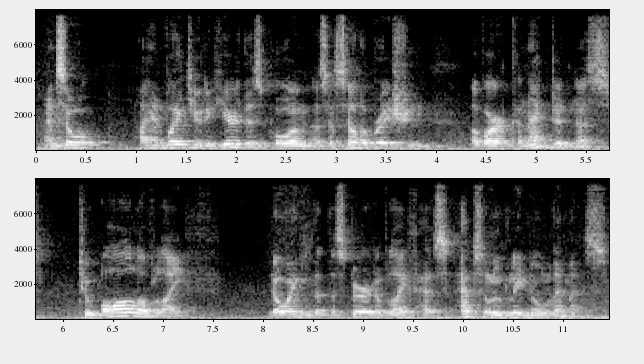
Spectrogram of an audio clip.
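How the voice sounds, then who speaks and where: Slow-paced man reading in a roomy church. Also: mid-range voice. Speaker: church scripture and poetry reader. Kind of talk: church reading with informal commentary. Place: church, speaking to a congregation. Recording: roomy, distant mic, faint noise.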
